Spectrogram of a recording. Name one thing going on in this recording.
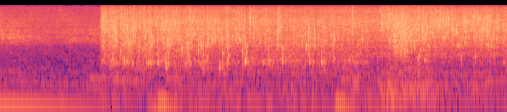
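Tap water runs and splashes into a metal sink.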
